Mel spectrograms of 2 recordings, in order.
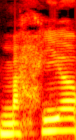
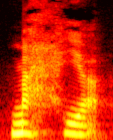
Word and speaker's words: Maha: Like it's so challenging to pronounce or ha like maha. My name in Arabic is ma maha. But it's written the exact same way in Persian. But it's mah.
